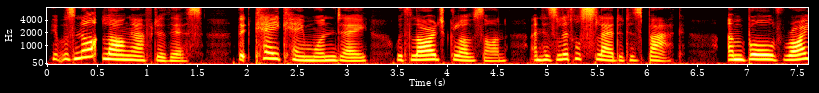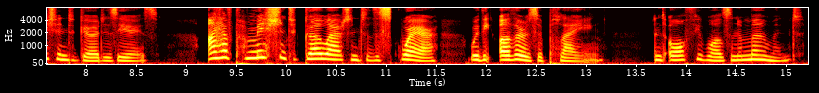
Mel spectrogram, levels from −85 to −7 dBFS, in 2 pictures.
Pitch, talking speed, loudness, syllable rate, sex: 225 Hz, 195 wpm, -20 LUFS, 5.3 syllables/s, female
